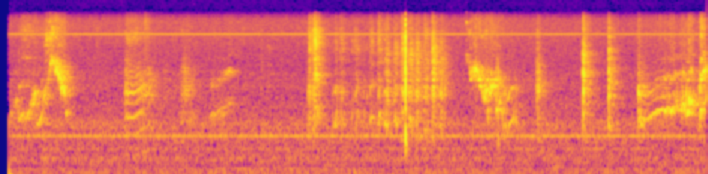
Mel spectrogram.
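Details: Pet bird chirping at length: short twittering chirps and rising notes in scattered bursts, with sharp clicking taps and a steady electrical hum underneath.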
